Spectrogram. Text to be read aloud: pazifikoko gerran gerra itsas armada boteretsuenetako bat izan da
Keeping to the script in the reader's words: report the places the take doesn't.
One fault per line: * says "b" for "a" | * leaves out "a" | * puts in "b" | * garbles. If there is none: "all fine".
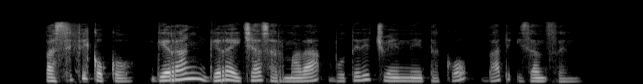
* says "zen" for "da"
